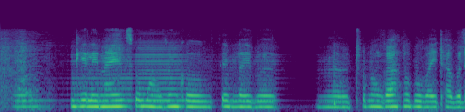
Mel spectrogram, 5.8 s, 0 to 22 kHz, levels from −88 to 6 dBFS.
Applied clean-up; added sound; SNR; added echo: neural mask model RNNoise.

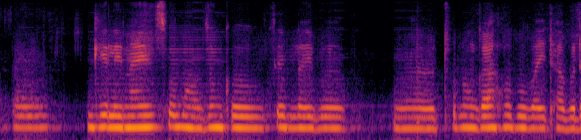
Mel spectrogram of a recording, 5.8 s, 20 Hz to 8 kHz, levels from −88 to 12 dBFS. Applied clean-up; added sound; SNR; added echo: neural separator model SepFormer DNS4.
